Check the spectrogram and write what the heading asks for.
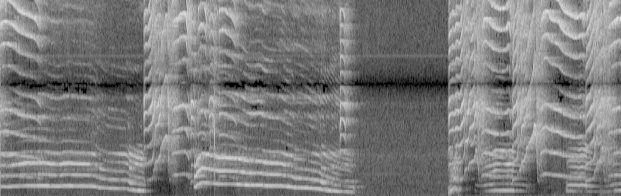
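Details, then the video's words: Rhodesian Ridgeback puppy Lyle, five months old, howls along with a squeaky chicken toy. Two drawn-out howls slide slowly downward, a silent gap follows, then shorter wavering howls return among high-pitched squeaks. "Rhodesian Ridgeback Howling with squeaky toy"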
